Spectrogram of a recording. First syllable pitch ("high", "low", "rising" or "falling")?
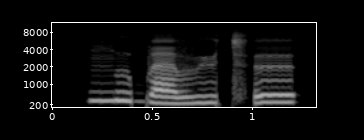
high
